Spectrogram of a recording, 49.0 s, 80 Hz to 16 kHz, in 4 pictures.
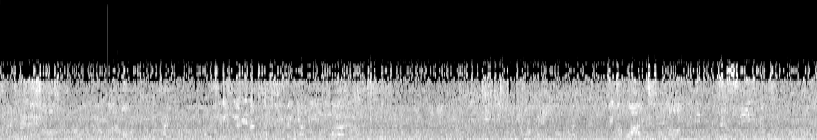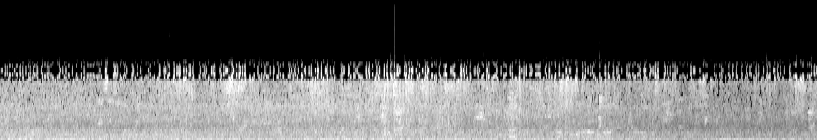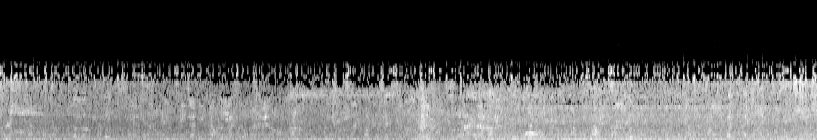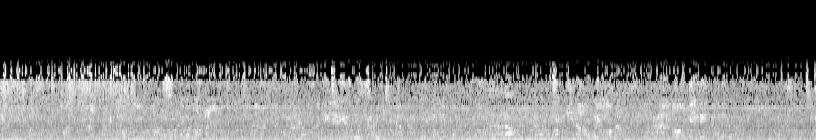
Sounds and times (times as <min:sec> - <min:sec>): Bus: 0:00.0 - 0:49.0
Speech: 0:00.0 - 0:49.0.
